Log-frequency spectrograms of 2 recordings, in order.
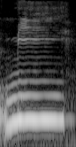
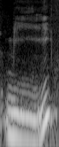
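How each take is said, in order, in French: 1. Le ton reste haut et plat. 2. Le ton descend bas, puis remonte. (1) "premier ton plat" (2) "Ça descend, ça remonte"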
